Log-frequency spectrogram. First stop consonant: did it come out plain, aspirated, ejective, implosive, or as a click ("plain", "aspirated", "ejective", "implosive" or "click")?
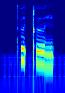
aspirated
